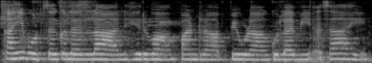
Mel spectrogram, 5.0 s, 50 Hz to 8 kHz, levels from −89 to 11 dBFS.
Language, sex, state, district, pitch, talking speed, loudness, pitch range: Marathi, female, Maharashtra, Sindhudurg, 235 Hz, 135 wpm, -22 LUFS, 225-240 Hz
